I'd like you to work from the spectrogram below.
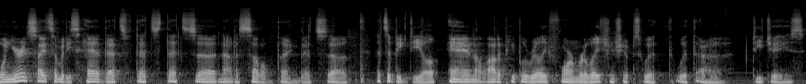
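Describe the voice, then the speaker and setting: Somewhat breathy and fairly low-pitched, a man speaks at a fairly quick pace with ordinary pitch variation. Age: 60s. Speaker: radio host. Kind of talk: interview. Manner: halting, with repetitions.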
